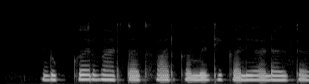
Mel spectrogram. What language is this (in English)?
Marathi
